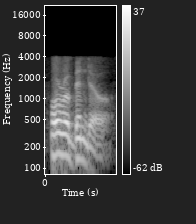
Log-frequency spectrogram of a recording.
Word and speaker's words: Aurobindo: You might want to read Sri, and I believe that's spelled S-R-I, Aurobindo, capital A-U-R-O-B-I-N-D-O, Aurobindo.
